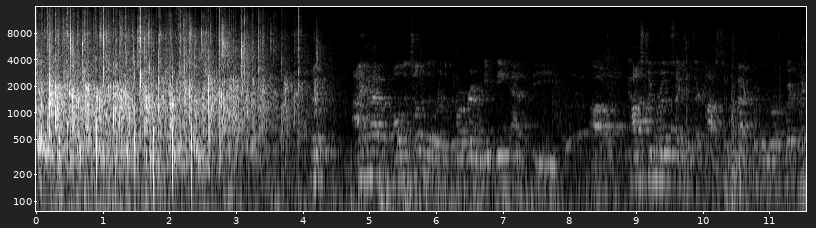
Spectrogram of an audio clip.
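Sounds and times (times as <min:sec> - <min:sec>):
audience applause: 0:00.0 - 0:04.3.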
